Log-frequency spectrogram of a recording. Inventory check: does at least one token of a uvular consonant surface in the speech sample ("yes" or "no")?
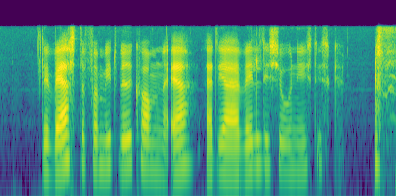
no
